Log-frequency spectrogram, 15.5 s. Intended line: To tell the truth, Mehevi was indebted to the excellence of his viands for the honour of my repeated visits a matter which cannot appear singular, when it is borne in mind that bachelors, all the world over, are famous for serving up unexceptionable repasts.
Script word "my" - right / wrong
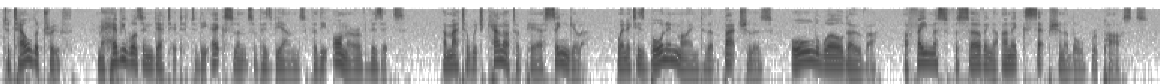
wrong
